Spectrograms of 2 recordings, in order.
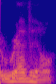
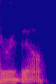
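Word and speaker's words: Reville: Alma reveal yes um I think she pronounced it Revel was it Revel but I always say reveal I you know listen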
